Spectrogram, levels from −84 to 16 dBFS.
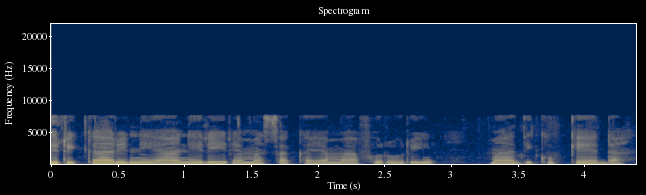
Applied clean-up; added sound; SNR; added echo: none; none; none; none.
